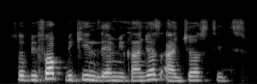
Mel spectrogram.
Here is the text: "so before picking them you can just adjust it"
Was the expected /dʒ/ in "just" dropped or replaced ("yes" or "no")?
no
